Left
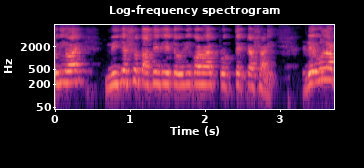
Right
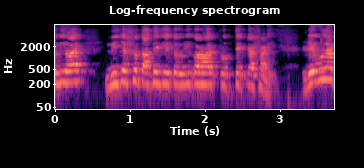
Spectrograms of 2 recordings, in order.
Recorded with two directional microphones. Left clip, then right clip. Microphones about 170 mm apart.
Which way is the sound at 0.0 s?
20° left (ahead or behind).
